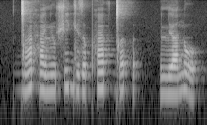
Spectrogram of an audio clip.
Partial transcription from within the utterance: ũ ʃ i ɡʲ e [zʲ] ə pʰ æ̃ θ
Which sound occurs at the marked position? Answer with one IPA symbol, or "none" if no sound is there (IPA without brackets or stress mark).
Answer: z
